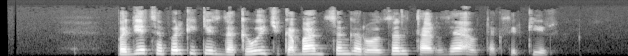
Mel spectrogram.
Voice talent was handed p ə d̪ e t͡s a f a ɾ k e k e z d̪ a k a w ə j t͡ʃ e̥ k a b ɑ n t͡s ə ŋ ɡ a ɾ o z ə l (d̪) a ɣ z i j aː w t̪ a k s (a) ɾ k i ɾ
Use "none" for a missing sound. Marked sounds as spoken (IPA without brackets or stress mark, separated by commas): t̪, i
